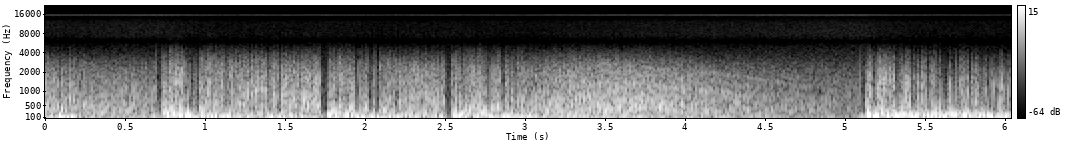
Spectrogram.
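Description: Heavy artillery firing: two loud blasts, one about a second in and one near the end, each followed by a long rumbling fade.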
